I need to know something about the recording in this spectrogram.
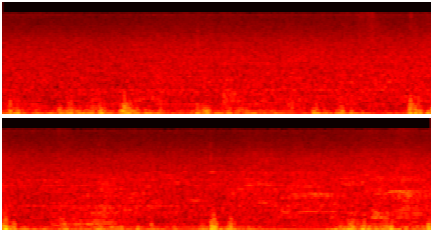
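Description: Scattered low thuds and rustles of a person moving about: footsteps, then sitting and lying back on an incline weight bench, over a steady hiss.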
